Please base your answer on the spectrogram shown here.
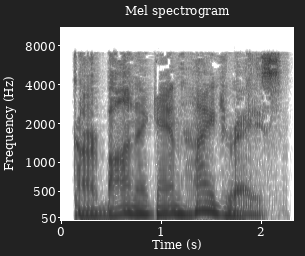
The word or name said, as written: carbonic anhydrase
